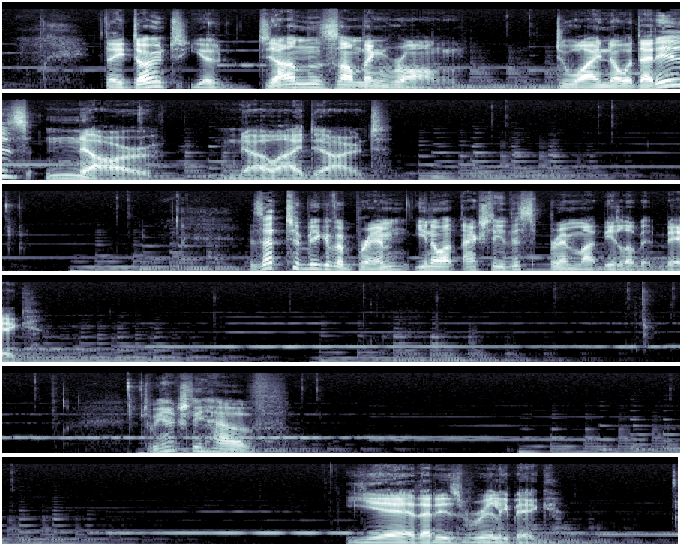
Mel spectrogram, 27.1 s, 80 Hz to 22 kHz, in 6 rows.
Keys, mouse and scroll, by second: 1.3 g, 4.1 scroll down 1, 4.4-8.9 shift+middle drag, 8.9 g, 9.9 scroll down 3, 10.1-13.2 middle drag, 15.1-15.8 scroll up 2, 15.8-17.6 middle drag, 17.6 click, 18.8 KP_7, 20.0-24.4 drag, 24.4-27.1 scroll down 3.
